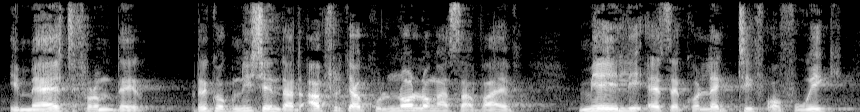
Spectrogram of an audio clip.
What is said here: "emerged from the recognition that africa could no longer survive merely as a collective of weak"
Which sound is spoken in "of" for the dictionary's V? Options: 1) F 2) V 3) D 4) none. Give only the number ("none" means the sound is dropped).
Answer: 1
